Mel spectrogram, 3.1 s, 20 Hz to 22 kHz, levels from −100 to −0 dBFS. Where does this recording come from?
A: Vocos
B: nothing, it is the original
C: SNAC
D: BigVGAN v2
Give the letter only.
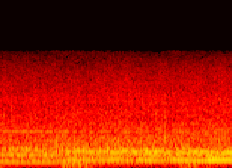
B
